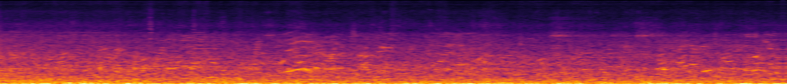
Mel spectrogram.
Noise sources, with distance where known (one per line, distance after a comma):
person or small group talking, far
